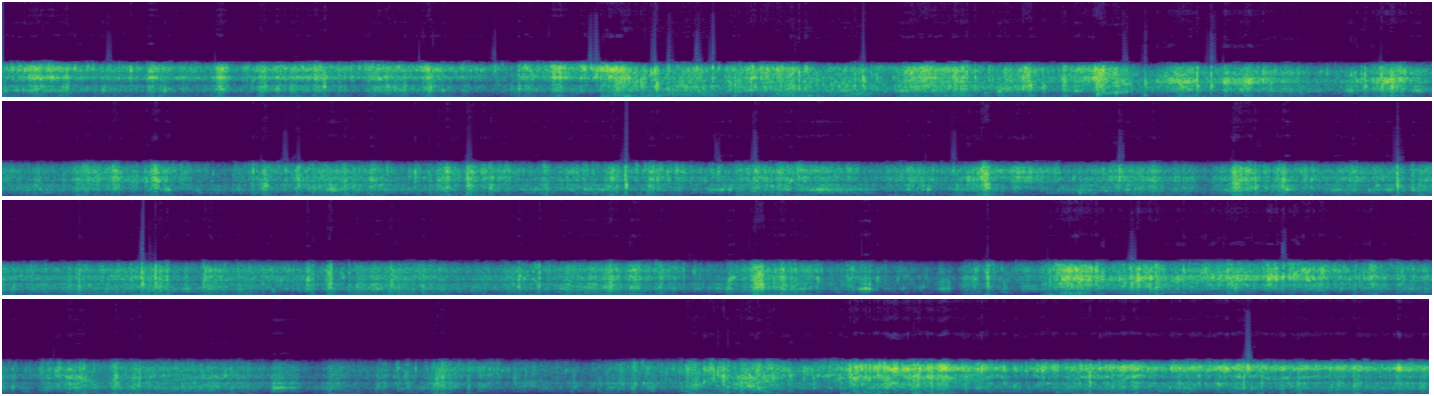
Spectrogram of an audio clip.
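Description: Sea water rushing and splashing over a knee-paddled race paddleboard, heard from a camera fixed to the board's nose, with irregular sudden splashes as spray and paddle strokes hit the water.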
